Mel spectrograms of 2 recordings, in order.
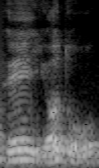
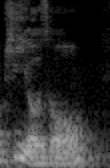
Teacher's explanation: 자, 그 다음에 왜나 이, 돼 어도가 돼 여도, 피 여서가 피 어서가 피 여서, 왜나 이와 같은 모음으로 끝나는 형태소죠. 어와 같은 모음으로 시작하는 형태소가 결합할 때 반모음이 첨가되는 반모음 첨가가 발생했습니다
